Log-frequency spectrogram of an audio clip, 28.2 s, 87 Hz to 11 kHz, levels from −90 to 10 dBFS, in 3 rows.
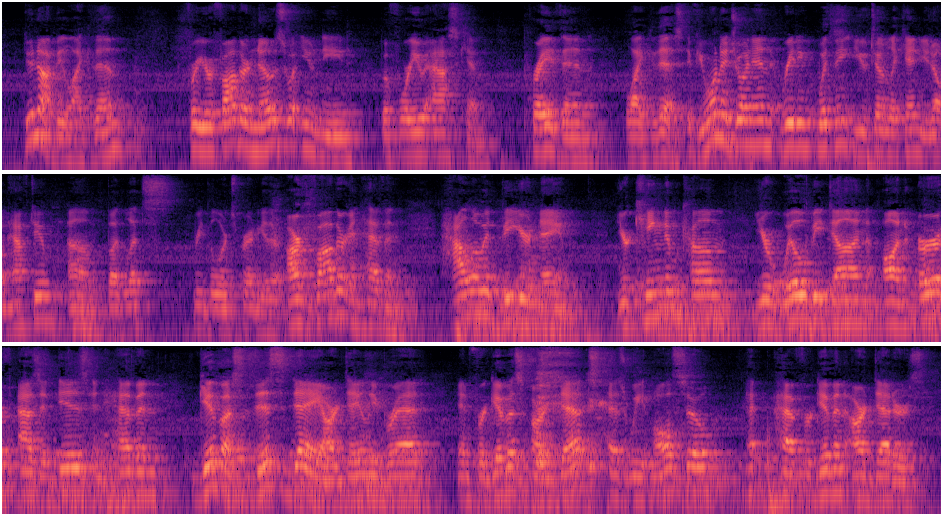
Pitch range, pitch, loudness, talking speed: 120-165 Hz, 135 Hz, -22 LUFS, 180 wpm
